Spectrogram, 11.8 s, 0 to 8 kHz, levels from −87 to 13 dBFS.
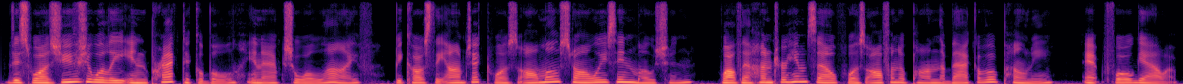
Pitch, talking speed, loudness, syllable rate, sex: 175 Hz, 150 wpm, -19 LUFS, 4.6 syllables/s, female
